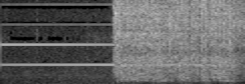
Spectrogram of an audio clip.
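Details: Volkswagen Polo cranking steadily after a quiet key-on but never firing; crank no start with no spark, caused by no power to the ignition coils because of an immobilizer lock.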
